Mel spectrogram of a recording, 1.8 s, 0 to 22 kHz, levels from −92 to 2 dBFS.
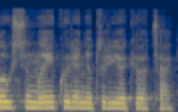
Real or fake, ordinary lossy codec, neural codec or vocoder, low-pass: real; Opus, 16 kbps; none; 14.4 kHz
